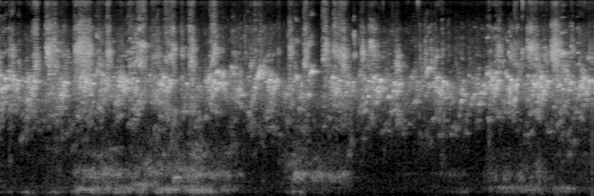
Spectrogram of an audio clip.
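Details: Budgerigars kept as pets, eating wheat germ, with unbroken high, rapid chatter and chirping throughout and intermittent soft, lower murmuring sounds beneath.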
